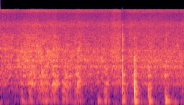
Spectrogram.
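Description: Spices with turmeric fry with fish head, potato and banana flower in a pan, a continuous sizzle with several sharp scraping stirs near the end, close and unvoiced.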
